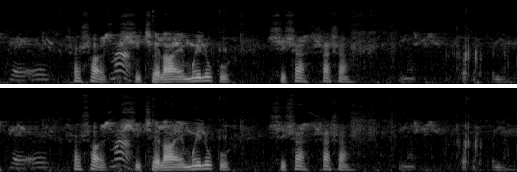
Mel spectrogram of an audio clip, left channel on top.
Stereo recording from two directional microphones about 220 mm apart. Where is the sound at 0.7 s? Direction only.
10° right (ahead or behind).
